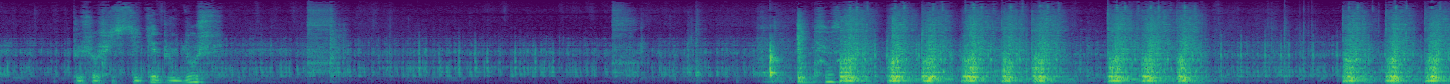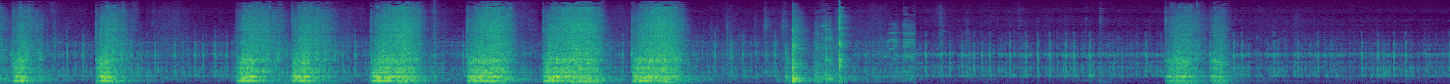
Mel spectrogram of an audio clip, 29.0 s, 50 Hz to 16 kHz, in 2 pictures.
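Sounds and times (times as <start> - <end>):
industrial sewing machine stitching: 8.0 - 12.4, 13.4 - 16.1, 16.8 - 21.8, 26.2 - 26.9.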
